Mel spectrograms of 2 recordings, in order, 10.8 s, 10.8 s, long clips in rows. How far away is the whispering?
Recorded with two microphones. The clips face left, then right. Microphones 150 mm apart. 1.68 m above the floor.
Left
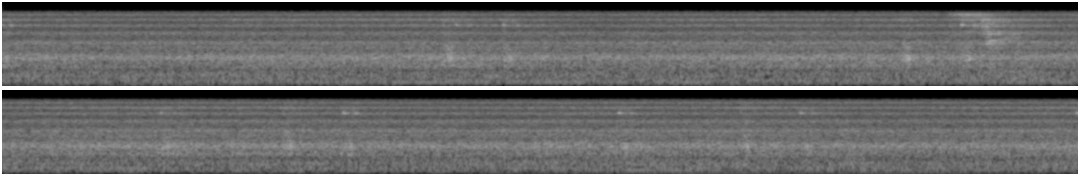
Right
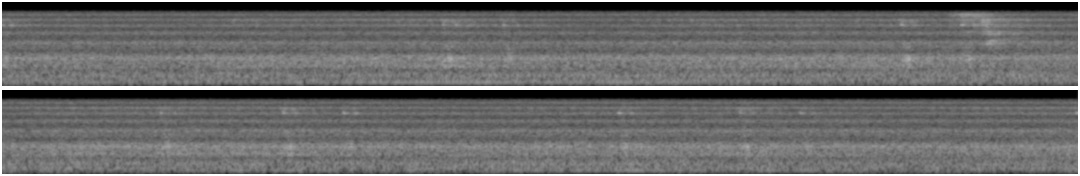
About 4.5 m.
